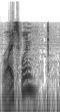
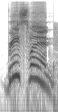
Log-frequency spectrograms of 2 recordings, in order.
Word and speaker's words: Reeswin: Ricewin? Reeswin! I'm sorry, Reeswin.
